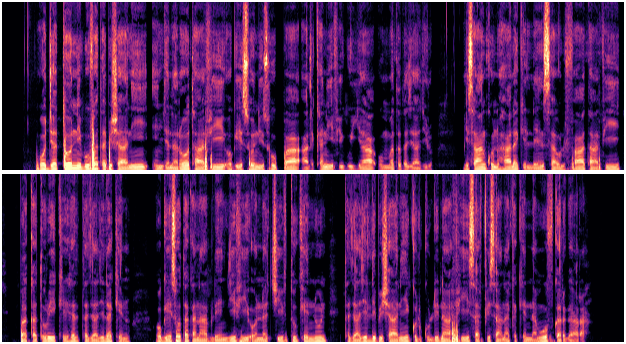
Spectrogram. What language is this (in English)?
Oromo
